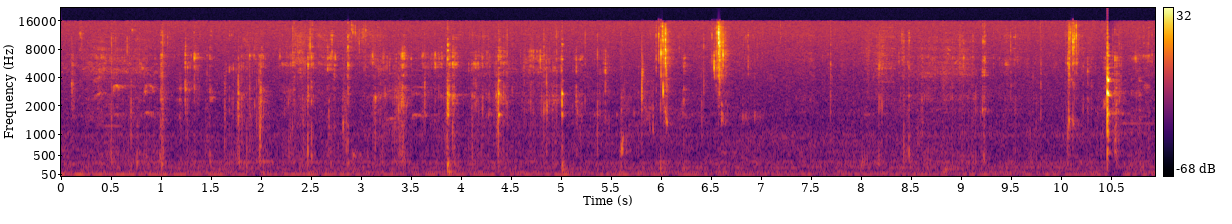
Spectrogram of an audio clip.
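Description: A person chewing mouthfuls of soft boiled macaroni with minced meat, with many small wet mouth clicks and smacks. There are a few sharper clicks, the loudest near the end, as a metal fork goes back to the plate.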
